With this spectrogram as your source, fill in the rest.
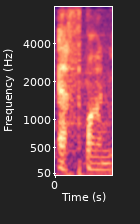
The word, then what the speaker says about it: España: Well, that's how they say it in España. They say España.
